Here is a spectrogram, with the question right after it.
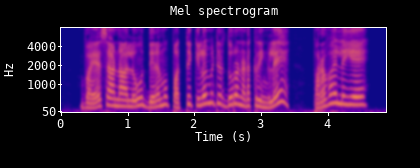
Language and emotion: Tamil, surprised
